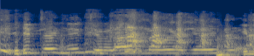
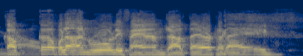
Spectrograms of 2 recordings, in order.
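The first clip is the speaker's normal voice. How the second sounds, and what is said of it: Imitates a sports announcer's voice. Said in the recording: “Is that your Faraday impression?”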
